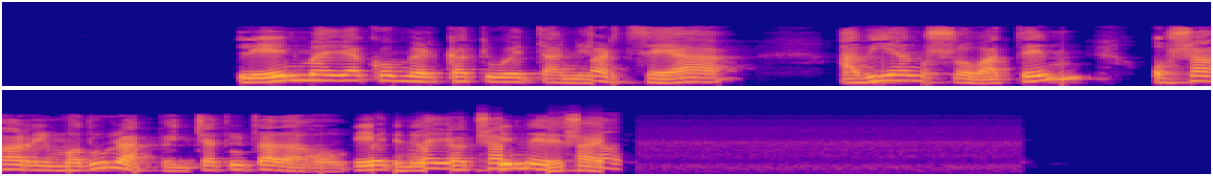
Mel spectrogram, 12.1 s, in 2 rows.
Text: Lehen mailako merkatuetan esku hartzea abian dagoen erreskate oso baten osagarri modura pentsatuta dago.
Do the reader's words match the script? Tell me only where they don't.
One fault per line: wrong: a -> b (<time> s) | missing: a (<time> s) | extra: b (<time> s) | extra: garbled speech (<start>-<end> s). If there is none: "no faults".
missing: esku (2.9 s)
missing: dagoen erreskate (4.6 s)
extra: garbled speech (7.8-9.1 s)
